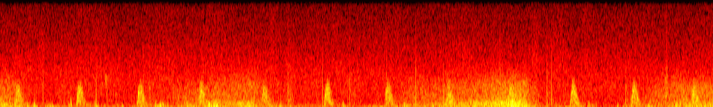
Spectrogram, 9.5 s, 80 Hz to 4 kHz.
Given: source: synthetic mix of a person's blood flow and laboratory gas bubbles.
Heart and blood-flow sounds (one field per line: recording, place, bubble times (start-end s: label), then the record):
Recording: Doppler ultrasound of blood flow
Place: subclavian vein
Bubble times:
0.91-0.99 s: bubbles
1.40-1.45 s: bubbles
From the record:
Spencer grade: 1 (occasional bubble signal discernible with the cardiac motion signal, with majority of cardiac periods free of bubbles)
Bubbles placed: anywhere in the cardiac cycle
